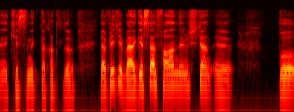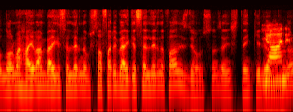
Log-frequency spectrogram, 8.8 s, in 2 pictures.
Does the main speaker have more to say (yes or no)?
no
